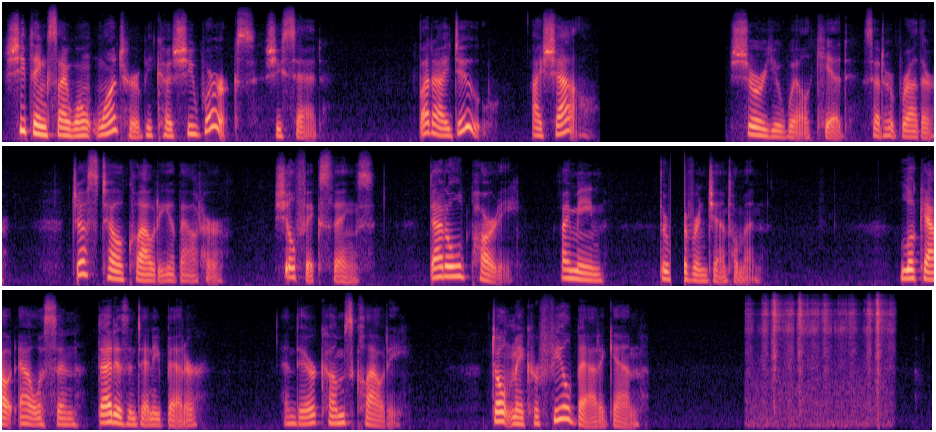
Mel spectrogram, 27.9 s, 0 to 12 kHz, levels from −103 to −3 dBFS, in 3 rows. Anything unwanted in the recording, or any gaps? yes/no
yes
